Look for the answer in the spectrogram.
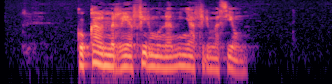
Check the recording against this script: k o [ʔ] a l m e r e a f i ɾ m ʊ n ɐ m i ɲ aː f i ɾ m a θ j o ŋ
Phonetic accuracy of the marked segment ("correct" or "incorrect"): incorrect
